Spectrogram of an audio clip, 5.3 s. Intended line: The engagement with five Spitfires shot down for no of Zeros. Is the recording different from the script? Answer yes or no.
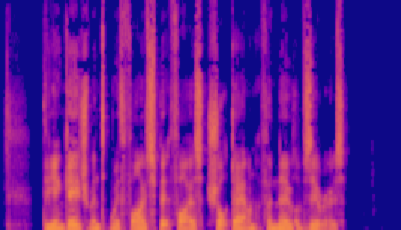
no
